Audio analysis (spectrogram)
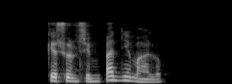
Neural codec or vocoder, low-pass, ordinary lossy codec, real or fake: codec, 16 kHz, 4 kbps, X-Codec, WavLM features, trained on Multilingual LibriSpeech; 7.2 kHz; AAC, 48 kbps; fake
